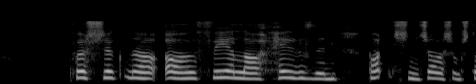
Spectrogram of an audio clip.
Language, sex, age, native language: Icelandic, male, 11, Polish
